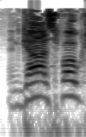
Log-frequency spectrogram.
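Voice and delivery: ordinary talk, nothing marked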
